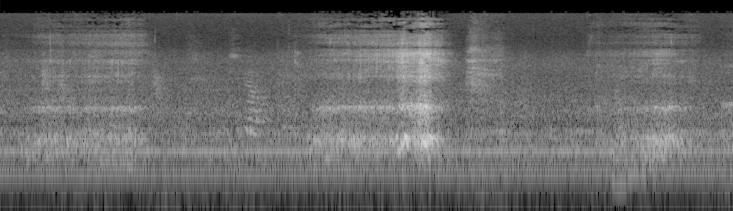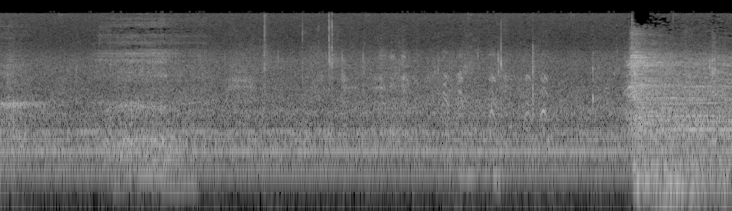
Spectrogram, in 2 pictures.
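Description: Soft, rough snoring breaths every few seconds over a steady electrical hum, ending in a rustle.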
